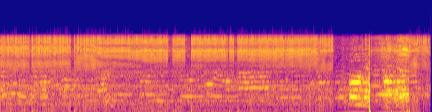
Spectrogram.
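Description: Coil tattoo machine buzzing steadily as it needles skin, with a few very brief breaks, over background music. The buzz stops near the end, followed by a thump and louder noises.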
